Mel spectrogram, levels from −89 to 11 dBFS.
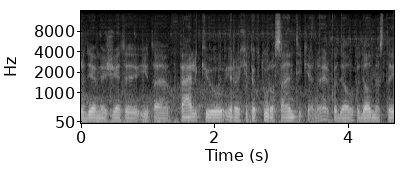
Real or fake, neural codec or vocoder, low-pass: real; none; 14.4 kHz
